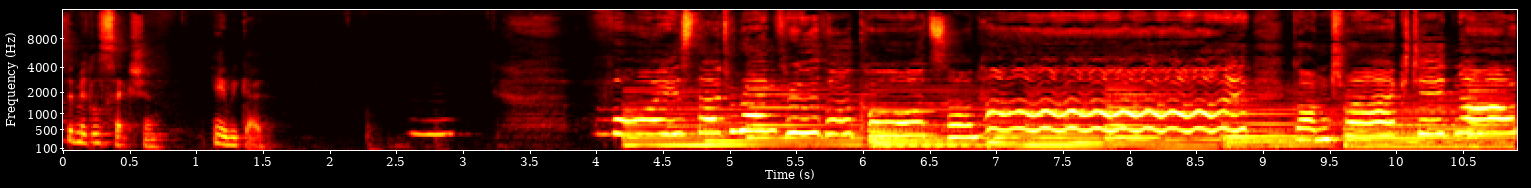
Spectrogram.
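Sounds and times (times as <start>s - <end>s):
altos singing middle section: 4.0s - 10.8s.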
